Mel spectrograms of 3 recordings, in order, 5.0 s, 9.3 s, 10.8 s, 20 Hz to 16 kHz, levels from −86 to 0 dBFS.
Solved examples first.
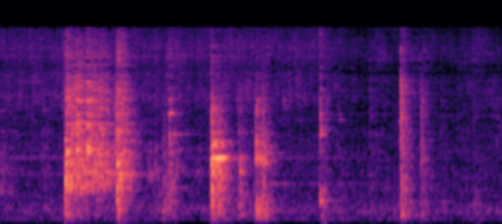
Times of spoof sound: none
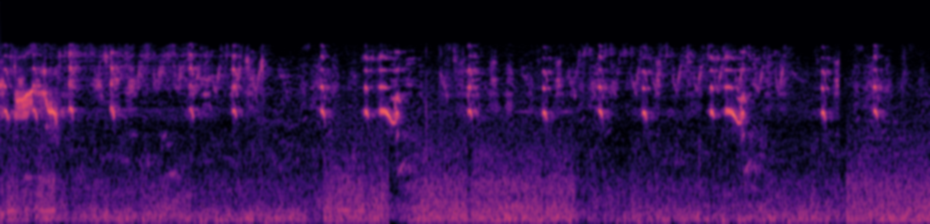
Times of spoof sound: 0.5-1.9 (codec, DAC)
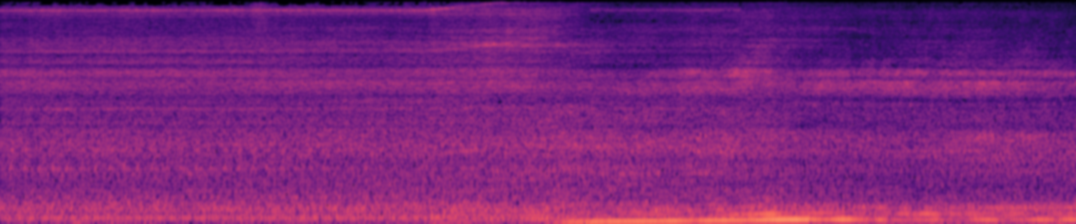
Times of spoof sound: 5.9-7.4 (codec, SNAC)

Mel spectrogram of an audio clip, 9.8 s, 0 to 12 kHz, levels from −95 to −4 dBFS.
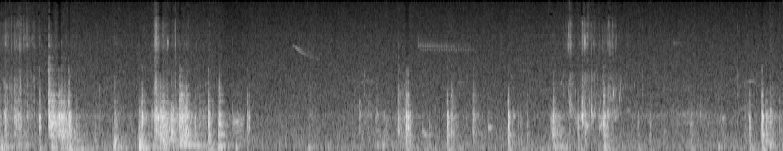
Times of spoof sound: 6.5-7.5 (vocoder, BigVGAN v2)

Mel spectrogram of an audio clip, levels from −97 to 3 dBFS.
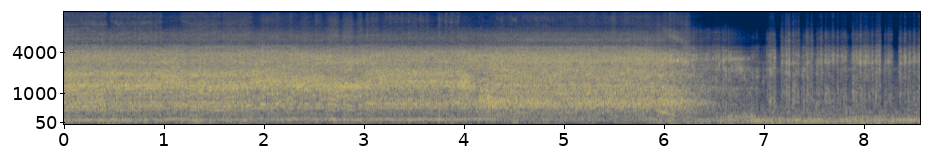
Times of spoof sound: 1.3-3.2 (autoencoder, DAC-VAE); 5.0-8.6

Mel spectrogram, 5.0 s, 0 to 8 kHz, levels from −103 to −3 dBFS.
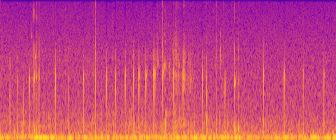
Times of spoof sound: none

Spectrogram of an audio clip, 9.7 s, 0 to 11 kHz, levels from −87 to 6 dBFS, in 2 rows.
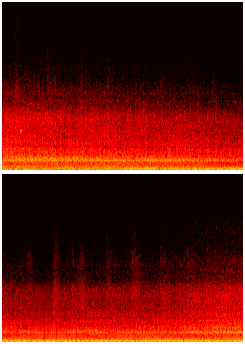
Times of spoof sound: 5.3-6.0 (vocoder, Vocos)

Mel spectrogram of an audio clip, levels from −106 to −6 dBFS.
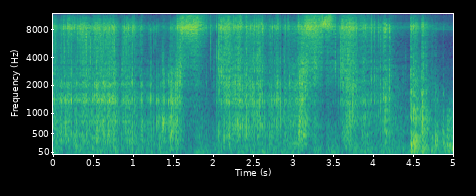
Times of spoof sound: none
